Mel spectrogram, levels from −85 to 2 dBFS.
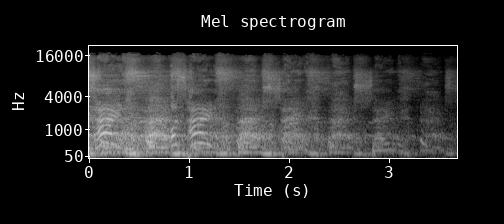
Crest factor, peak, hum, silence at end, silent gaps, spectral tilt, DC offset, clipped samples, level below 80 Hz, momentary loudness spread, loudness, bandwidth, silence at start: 20 dB; -6 dBFS; none; 0 s; none; -3 dB/octave; under 0.1%; under 0.1%; -60 dBFS; 20 LU; -25 LUFS; 17.5 kHz; 0 s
